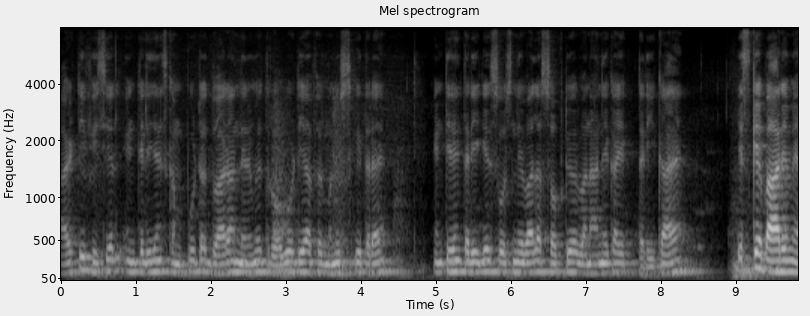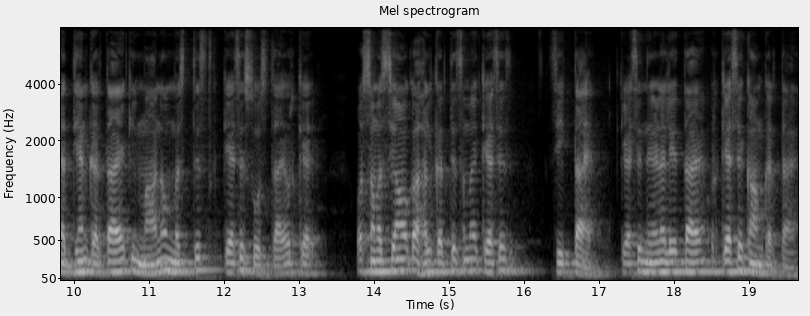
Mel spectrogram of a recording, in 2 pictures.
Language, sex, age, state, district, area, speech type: Hindi, male, 30-45, Madhya Pradesh, Gwalior, urban, spontaneous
